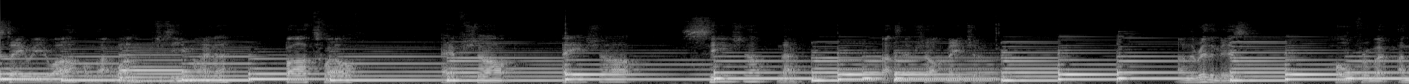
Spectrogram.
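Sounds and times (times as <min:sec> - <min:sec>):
digital piano broken chords: 0:00.0 - 0:14.0.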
